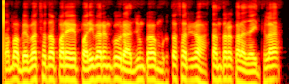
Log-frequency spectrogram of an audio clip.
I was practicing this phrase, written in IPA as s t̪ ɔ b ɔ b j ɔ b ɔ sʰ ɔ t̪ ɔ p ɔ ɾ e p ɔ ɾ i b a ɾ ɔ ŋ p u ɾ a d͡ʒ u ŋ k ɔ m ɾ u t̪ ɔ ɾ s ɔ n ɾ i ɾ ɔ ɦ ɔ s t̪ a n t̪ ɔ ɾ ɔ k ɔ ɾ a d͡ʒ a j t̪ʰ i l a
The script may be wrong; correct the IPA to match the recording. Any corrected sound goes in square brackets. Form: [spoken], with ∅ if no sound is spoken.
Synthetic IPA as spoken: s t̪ ɔ b ɔ b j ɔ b ɔ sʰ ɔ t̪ ɔ p ɔ ɾ e p ɔ ɾ i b a ɾ ɔ ŋ [k] u ɾ a d͡ʒ u ŋ k ɔ m ɾ u t̪ ɔ [∅] s ɔ [∅] ɾ i ɾ ɔ ɦ ɔ s t̪ a n t̪ ɔ ɾ ɔ k ɔ ɾ a d͡ʒ a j t̪ʰ i l a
